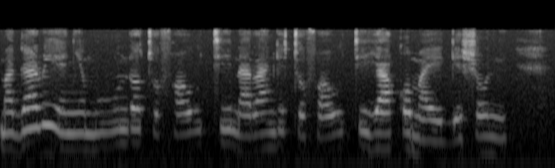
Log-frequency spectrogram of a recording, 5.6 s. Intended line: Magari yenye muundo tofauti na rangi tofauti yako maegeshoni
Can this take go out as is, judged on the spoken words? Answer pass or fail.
pass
